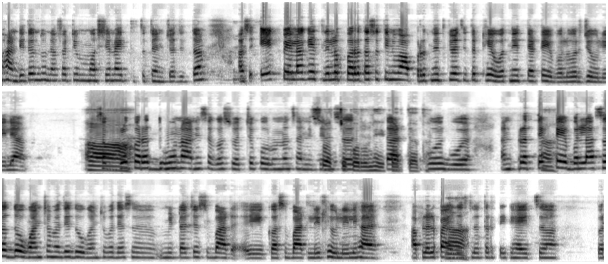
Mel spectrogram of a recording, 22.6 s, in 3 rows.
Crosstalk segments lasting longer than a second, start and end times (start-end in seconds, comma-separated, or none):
11.5-12.8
